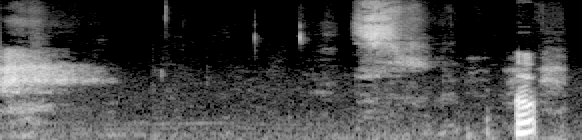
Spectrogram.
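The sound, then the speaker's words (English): Breathy, hissing puffs of air blown straight into a microphone, two soft exhalations separated by silence, then a sharper pop and rustle near the end. No words are spoken. “All right, we hear some breathing.”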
